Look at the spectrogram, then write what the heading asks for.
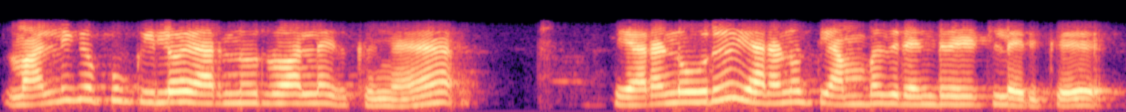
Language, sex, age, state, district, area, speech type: Tamil, female, 45-60, Tamil Nadu, Thanjavur, rural, conversation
